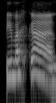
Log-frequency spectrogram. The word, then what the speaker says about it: Pimachkan: And he's like, Pimachkan, like pemmican, otherwise known as pemmican, more popularly known. But Pimachkan is like the the Cree pronunciation.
